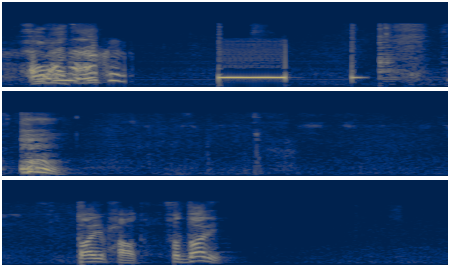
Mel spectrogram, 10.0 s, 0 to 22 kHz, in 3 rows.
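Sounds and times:
speech: 0.2 - 1.0, 3.6 - 3.9, 7.3 - 8.4
telephone line tone beeps after a call drops: 1.6 - 2.8.

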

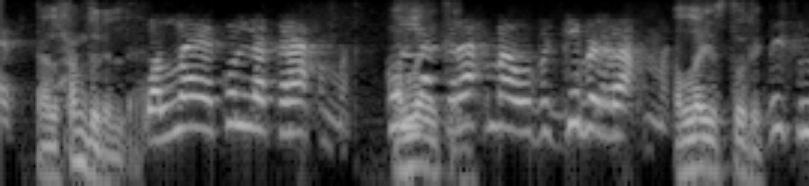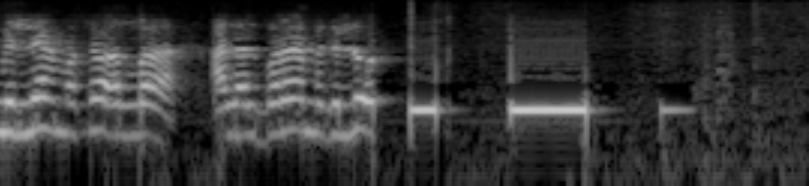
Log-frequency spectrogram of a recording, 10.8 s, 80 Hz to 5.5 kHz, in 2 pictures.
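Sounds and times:
speech: 0.0 - 8.3
telephone tone after a phone call drops: 8.1 - 10.0.

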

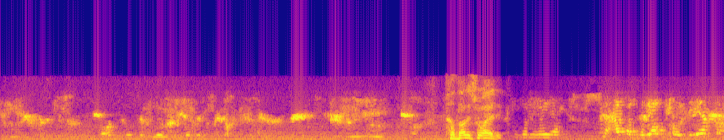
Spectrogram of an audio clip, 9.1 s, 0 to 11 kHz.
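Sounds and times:
low constant hum: 0.0 - 9.0
television sound with indistinct voices: 0.0 - 9.0
speech: 1.3 - 5.0, 5.6 - 9.0.

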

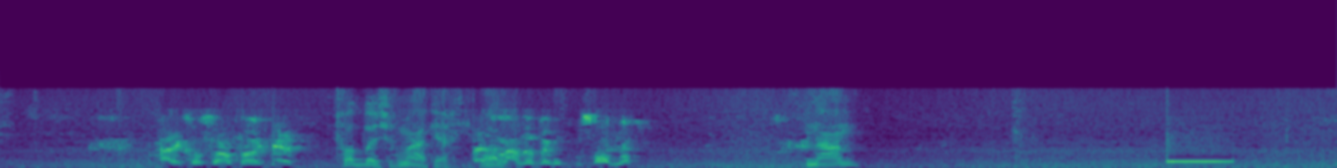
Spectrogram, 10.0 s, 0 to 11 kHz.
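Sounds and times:
speech: 1.2 - 4.9, 6.0 - 6.5
telephone busy tone after a phone call disconnects: 8.8 - 9.3.

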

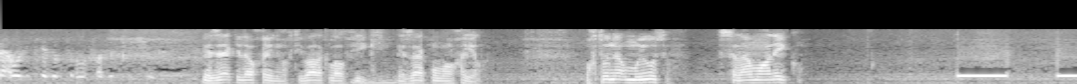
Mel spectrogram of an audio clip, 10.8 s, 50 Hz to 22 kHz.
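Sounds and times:
speech: 0.0 - 4.9, 5.8 - 8.1
busy tone on a telephone line after a call is disconnected: 9.6 - 10.7.

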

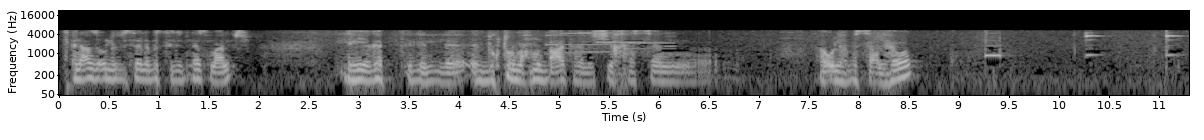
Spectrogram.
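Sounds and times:
faint hiss: 0.0 - 11.2
speech: 0.2 - 2.0, 2.8 - 6.8, 7.6 - 8.7
short electronic telephone keypad dialing tones: 10.2 - 10.5, 11.1 - 11.2.

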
